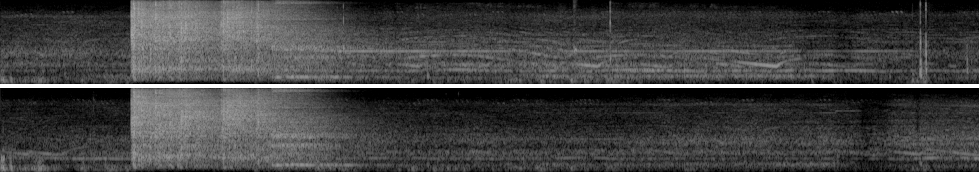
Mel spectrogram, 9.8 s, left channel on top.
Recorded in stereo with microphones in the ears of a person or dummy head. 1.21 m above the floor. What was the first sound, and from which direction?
Chewing, 20° left (ahead or behind).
